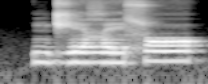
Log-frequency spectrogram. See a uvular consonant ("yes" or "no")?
yes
